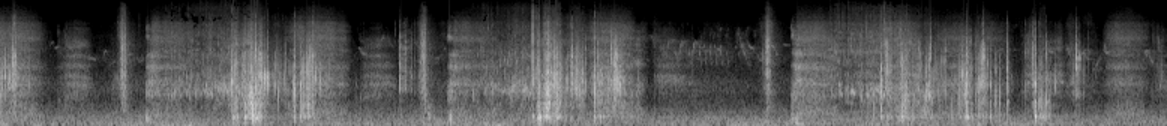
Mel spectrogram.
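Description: A long-handled bait scoop scraping through a bucket of corn, the kernels rattling and rustling in irregular bursts with scattered clicks.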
